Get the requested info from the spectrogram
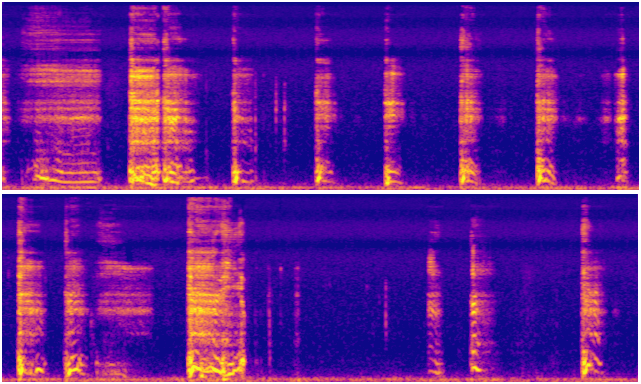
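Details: A woman coughing on a rooftop in a coughing fit so persistent she couldn't go back to work: about a dozen short, harsh coughs over fifteen seconds, some run together.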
